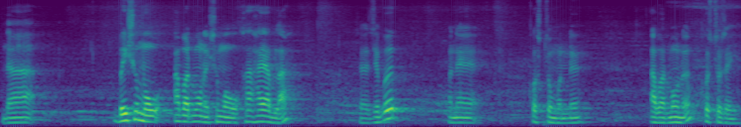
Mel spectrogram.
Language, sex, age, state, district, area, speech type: Bodo, male, 30-45, Assam, Chirang, rural, spontaneous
